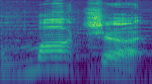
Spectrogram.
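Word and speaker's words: Mareeta: It's Machua or Matcha if you want to pronounce it properly, but I use the old translation cuz I'm just that much of a gangster. Mucha, much like Brighton, is a very, very simple unit.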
